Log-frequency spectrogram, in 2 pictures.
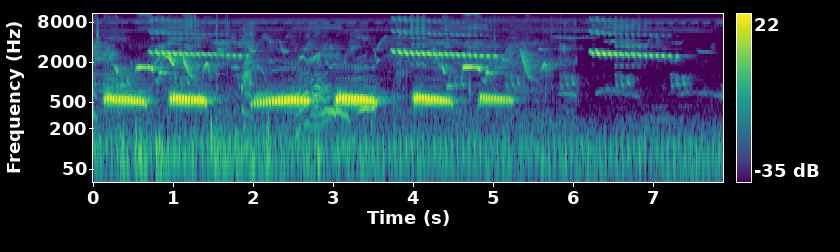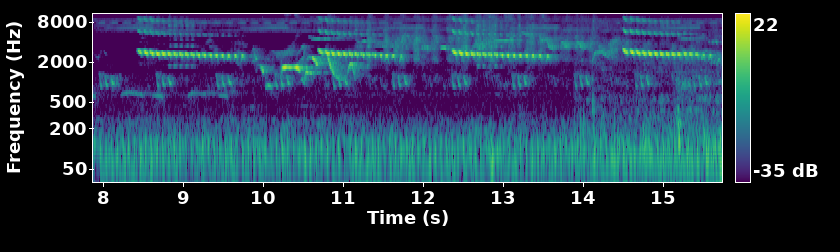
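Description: Birds calling: a high, fast-trilled descending call repeats about every two seconds, with other chirps around it. During the first five seconds or so a lower call sounds about six times.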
